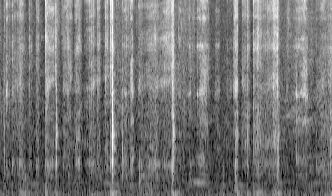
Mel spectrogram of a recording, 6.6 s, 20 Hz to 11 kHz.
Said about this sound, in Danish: Ja, lige nu der laver jeg navler i sælgepil, som skal sidde i havhængsten. Der er en reparation på havhængsten, altså den, der hedder det fund, der hedder Skuldelev 2.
